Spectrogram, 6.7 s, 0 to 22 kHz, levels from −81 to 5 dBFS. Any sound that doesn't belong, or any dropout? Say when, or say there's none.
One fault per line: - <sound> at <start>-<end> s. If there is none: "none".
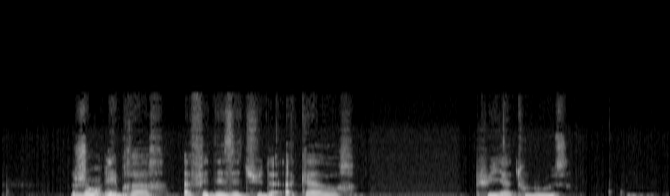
none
